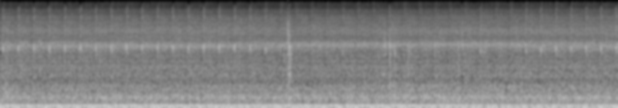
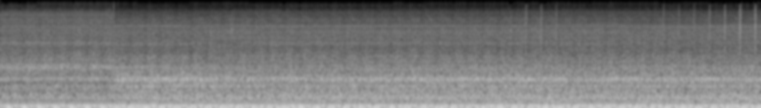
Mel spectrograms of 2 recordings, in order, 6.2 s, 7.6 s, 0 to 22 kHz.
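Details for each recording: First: Cylinder-misfire diagnosis: mic on a screwdriver tip against the number four fuel injector, a good cylinder, over a low even idle; crisp steady ticking of a normally clicking injector. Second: V8 with P0300 misfire idling with an uneven, lumpy loping pulse; unplugging cylinders shows no RPM change on some (e.g. one and three), indicating dead cylinders.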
